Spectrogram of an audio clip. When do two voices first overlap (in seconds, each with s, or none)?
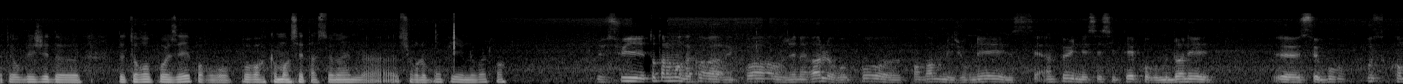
none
